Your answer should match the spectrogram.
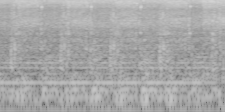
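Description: Homemade compressed-air engine built from a pneumatic ram cylinder, running steadily at low air pressure. Its valve gear makes a fast, even run of knocks, one per stroke, over a steady hiss of air.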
